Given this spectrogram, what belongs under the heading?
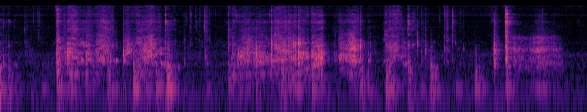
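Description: Paneer kofta ingredients are stirred and mixed in a bowl, a utensil scraping and clinking against the sides in irregular bursts, close and fairly quiet.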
